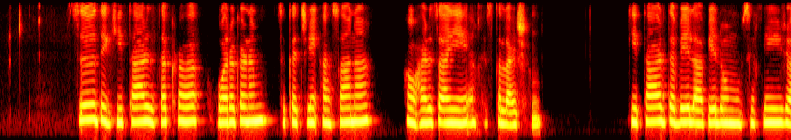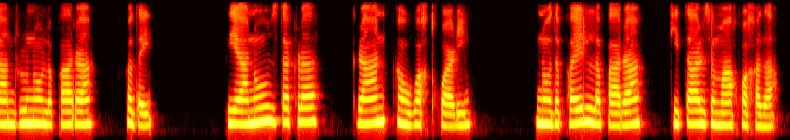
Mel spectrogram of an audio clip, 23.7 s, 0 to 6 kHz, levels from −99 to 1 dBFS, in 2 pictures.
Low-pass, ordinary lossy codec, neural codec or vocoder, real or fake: 5.4 kHz; none; none; real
